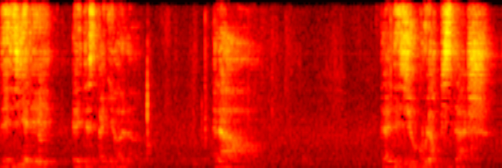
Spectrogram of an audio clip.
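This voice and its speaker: A man telling a comic story live, in a playful, halting way, with many fillers. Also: medium pitch. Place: live venue. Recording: echoey room, distant mic, faint noise.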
